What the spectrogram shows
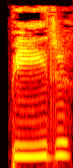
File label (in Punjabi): "peer", Punjabi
